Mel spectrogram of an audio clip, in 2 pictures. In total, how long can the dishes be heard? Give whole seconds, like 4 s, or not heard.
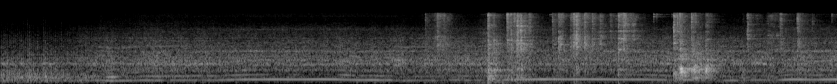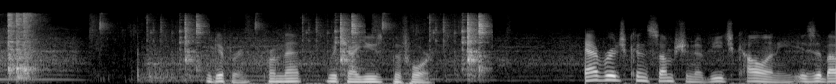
9 s.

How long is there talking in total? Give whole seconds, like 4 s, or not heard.
5 s.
